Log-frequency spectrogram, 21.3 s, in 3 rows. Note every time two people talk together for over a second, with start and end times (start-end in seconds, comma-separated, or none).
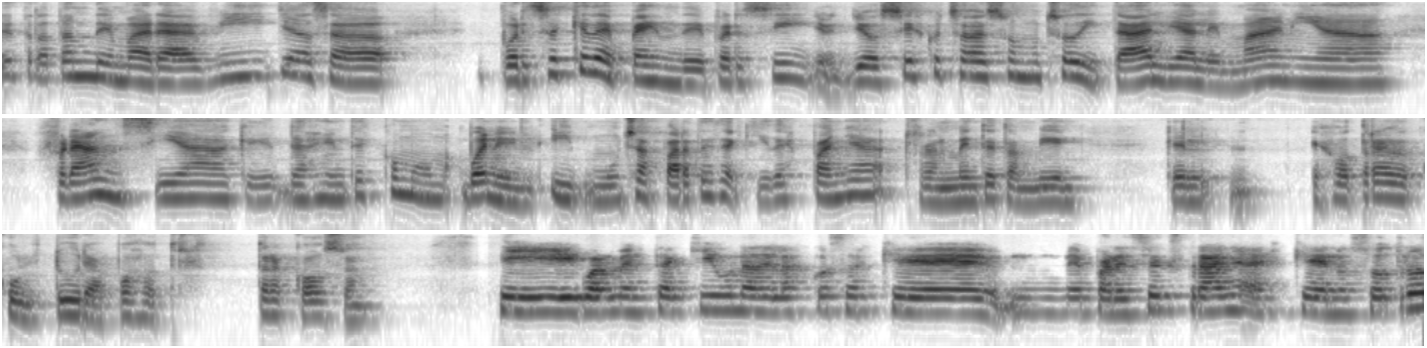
none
